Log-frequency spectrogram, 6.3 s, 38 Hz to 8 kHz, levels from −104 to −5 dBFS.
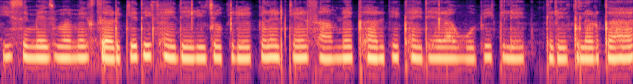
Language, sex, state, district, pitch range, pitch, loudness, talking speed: Hindi, female, Bihar, Katihar, 200-210 Hz, 205 Hz, -18 LUFS, 255 wpm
